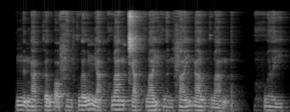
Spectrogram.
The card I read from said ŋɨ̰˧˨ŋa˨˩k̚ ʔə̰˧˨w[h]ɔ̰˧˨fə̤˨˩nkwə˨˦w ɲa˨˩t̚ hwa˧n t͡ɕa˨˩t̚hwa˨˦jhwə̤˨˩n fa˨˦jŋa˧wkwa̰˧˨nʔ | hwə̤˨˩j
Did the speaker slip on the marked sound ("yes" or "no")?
yes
